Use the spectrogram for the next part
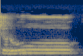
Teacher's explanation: আর র অক্ষরের উপরে পেশ রয়েছে মোটা আওয়াজে পড়তে হবে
